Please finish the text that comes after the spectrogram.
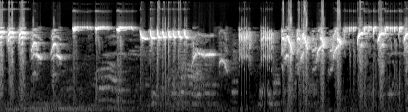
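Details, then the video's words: Female hill blue flycatcher, called tledekan locally, delivers a varied song of very high thin whistles, rapid twittering runs, descending slurs and sharp chirps, in a steady flow. "Kicau Memukau Tledekan Betina Yang Bersuara Variatif"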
